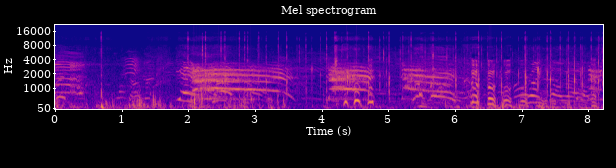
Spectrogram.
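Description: Voices shouting long drawn-out calls during a walking football match, three in a row, the first held for over a second, with short sharp knocks and footfalls in between.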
